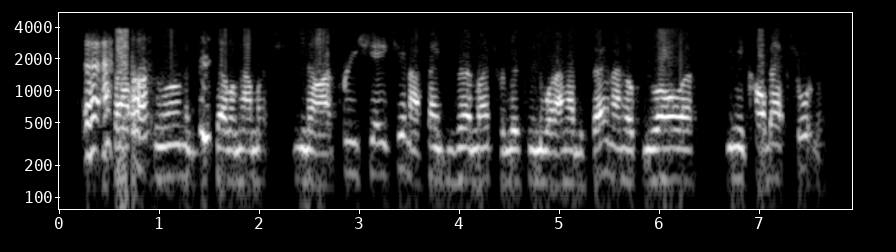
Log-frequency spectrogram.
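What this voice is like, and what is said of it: Put-on Southern US accent. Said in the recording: “the real southern accent, you know, just bringing out a little bit”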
